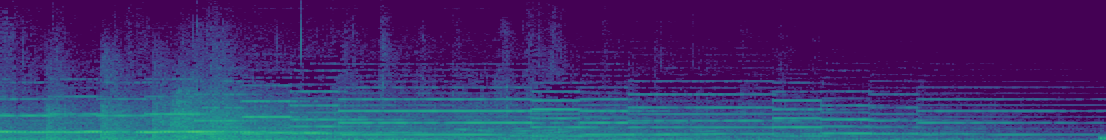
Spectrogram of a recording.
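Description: A garbage truck in Taiwan rumbles down a street, its tinny electronic melody of Für Elise ringing out over a low engine rumble, the chiming tune playing steadily.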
